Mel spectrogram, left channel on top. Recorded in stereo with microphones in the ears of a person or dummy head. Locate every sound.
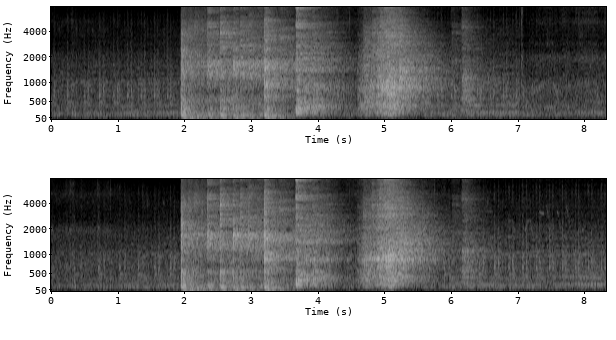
1.9 s typing on a keyboard: 10° right (ahead or behind), 0.7 m
3.4 s crushing: 15° right (ahead or behind), 1.6 m
5.2 s keys jangling: 45° left (ahead or behind), 1.1 m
